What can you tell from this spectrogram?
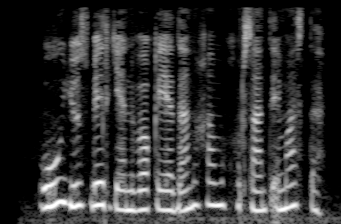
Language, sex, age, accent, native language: Uzbek, female, 19-29, Navoiy, Uzbek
